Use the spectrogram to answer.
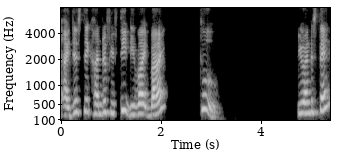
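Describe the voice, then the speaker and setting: Slow, high-voiced Malaysian woman teaching. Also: fairly bright tone. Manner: informal, checks understanding with frequent questions and local particles. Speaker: maths teacher. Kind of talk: online maths lesson, explaining step by step.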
